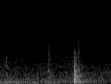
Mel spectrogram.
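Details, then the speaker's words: Toyota Camry cabin over bumpy roads: one dull clunk from the roof over quiet cabin hum, occurring on bumps; traced to loose moon roof mounting. "that that's like that clunking sound there that's what it makes when you go through bumpy roads like this"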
